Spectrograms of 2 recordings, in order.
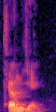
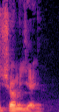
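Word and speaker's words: Changan: Волга, безусловно, является в чистом виде китайским автомобилем Чан-Янь, если я правильно транскрибирую это название. Я перед нашим эфиром специально проверил. Кажется, так. Чан-Янь. Пишется в английской транскрипции Чанган, но по-китайски Чан-Янь.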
